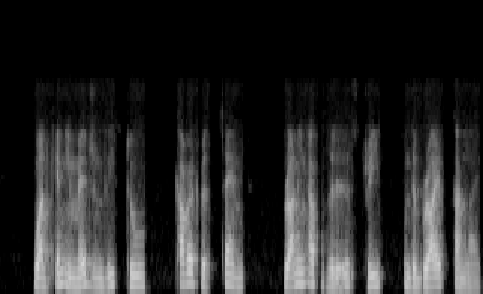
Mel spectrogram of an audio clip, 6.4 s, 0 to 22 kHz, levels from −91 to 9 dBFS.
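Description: A speech clip with AAC frame loss and concealment: a run of compressed audio went missing near 4.49 s, and the decoder patched the gap from the last good spectrum. About 85 ms of audio is lost, consistent with two dropped frames, and it leaves a brief smeared, noisy patch until 4.60 s.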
